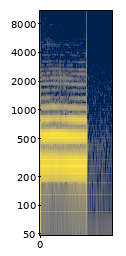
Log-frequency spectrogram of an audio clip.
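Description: A French horn holds a single steady G note, loud and close, for just under a second before it cuts off abruptly into silence.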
